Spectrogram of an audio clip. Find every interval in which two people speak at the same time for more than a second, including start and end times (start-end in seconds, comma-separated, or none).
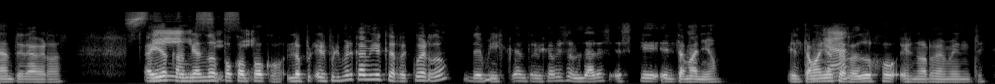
1.4-2.6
